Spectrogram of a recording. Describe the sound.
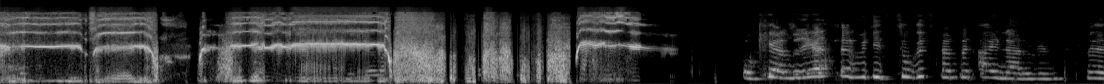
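A person screams loudly and shrilly in long, piercing bursts for several seconds, then the screaming stops and a voice speaks normally at a calmer level.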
